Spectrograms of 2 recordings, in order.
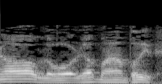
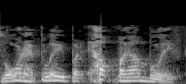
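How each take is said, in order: First: Lower, bored, as if yawning through the words; yawned prayer. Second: An earnest, pleading cry to the Lord; desperate plea. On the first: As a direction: say it like you can barely be bothered. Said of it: "this guy didn't yawn". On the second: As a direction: beg as if you truly need help. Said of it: "Man, this guy's desperate". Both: Retold or imitated.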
